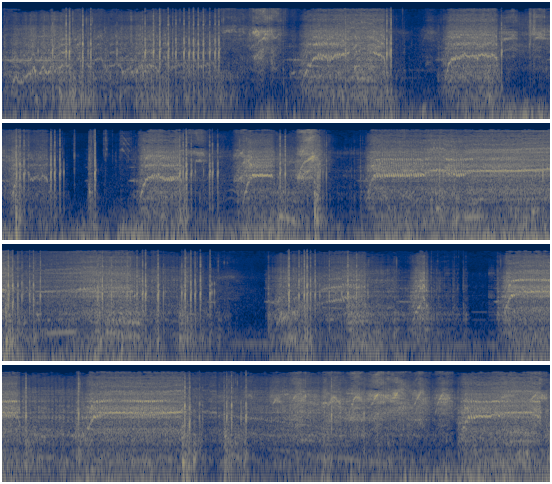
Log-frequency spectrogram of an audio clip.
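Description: Electric RC car's motor whining, rising and falling in pitch as it speeds up and slows, over rumbling tyre and road noise. The sound cuts out abruptly several times and starts again.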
